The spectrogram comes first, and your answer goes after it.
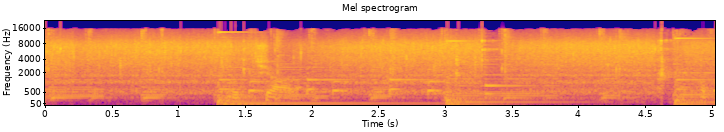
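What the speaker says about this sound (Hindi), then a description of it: "पूरे मसालों को भूनना है अच्छी तरह से।" Whole masala spices and Agri red masala roasting in oil in a pan for homemade mutton curry, a steady close sizzle with stirring scrapes and bursts of louder crackle, under a few brief spoken words.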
